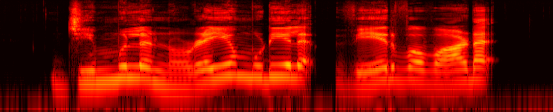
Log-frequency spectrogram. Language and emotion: Tamil, disgusted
